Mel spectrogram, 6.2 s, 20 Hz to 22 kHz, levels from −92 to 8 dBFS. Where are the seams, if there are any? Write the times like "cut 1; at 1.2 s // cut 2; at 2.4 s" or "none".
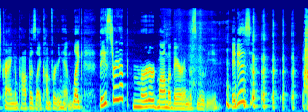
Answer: none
